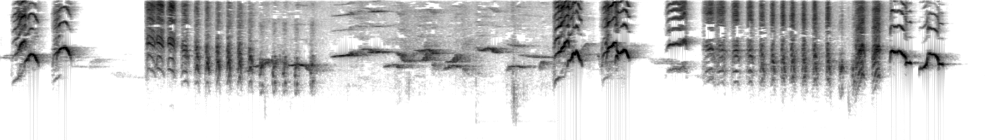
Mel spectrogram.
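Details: Greater green leafbird in a lure recording meant to boost other leafbirds into full song pours out a loud, high song of sharp rising whistles, rapid chattering trills and buzzy phrases, with few pauses.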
